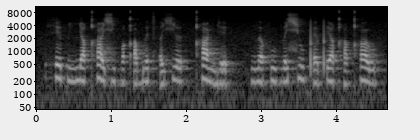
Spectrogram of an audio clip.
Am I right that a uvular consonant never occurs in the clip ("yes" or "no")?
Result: no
